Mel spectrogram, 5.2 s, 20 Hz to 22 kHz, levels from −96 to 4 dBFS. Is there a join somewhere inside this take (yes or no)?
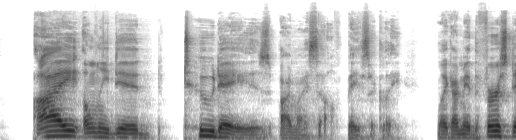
no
